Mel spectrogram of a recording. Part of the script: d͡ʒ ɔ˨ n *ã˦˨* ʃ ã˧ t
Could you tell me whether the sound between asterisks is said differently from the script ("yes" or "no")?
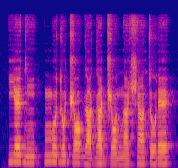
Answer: yes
